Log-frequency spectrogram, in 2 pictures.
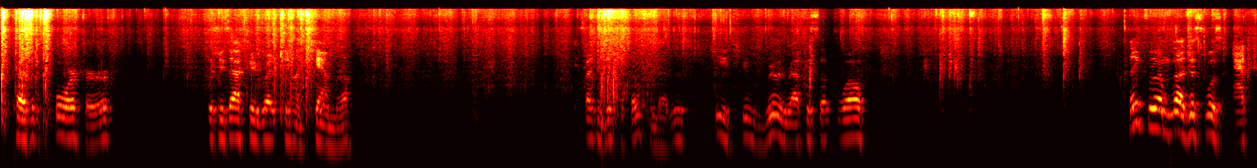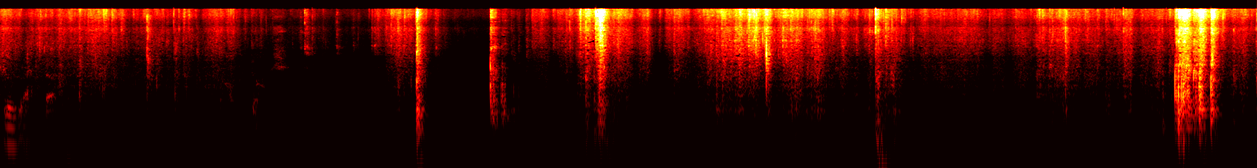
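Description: Plastic wrap crinkles and rustles as it is pulled apart.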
